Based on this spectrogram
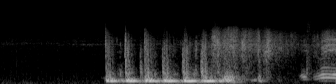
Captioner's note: door thudding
